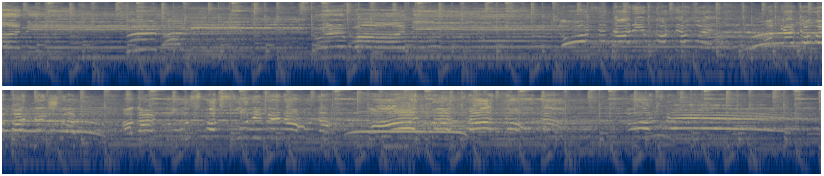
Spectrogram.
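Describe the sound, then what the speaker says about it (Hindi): Loud rhythmic clapping and crowd cheering fill a church morning worship service, keeping steady time under continuous singing and instrumental music. "जोर से ताली"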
